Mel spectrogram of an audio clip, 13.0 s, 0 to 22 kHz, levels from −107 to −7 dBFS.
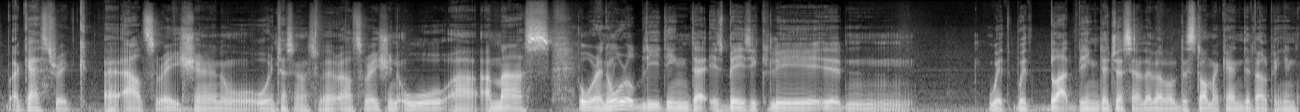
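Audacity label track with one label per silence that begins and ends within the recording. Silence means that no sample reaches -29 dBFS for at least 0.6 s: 9.110000	9.900000	silence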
